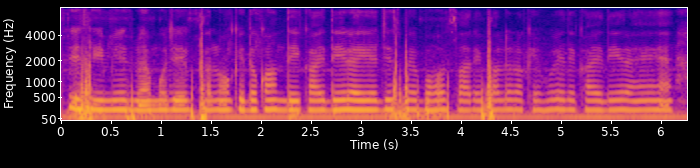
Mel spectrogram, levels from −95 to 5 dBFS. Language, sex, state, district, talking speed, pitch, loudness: Hindi, female, Uttar Pradesh, Muzaffarnagar, 210 wpm, 205 Hz, -20 LUFS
